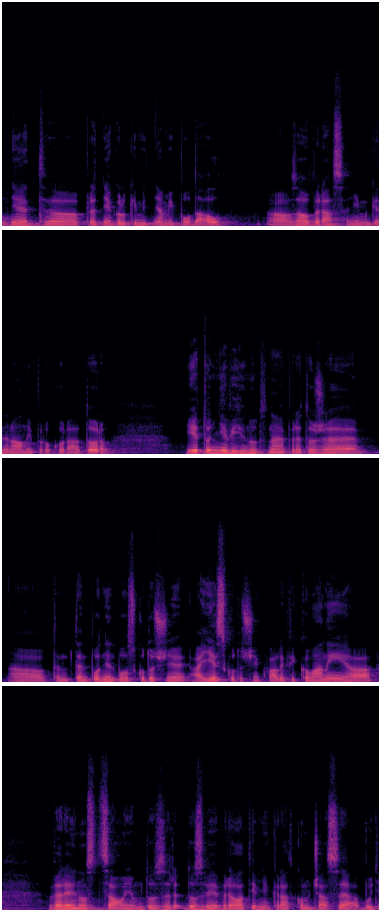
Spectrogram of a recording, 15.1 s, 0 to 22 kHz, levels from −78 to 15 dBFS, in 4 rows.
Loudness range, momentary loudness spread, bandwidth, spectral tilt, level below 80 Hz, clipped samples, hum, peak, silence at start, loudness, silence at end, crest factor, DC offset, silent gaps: 3 LU; 8 LU; 14.5 kHz; -6 dB/octave; -70 dBFS; under 0.1%; none; -6 dBFS; 0 s; -26 LUFS; 0 s; 20 dB; under 0.1%; none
